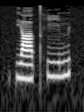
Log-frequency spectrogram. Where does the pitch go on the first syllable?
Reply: rising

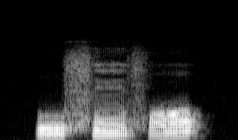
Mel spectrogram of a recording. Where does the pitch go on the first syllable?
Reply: low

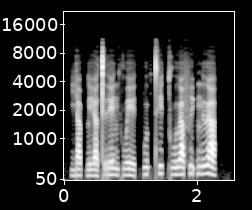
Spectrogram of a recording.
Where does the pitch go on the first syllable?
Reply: low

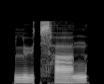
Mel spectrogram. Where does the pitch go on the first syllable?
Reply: rising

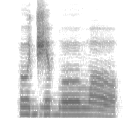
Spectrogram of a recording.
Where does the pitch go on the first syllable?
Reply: high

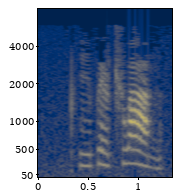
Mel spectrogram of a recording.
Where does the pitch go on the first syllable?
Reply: rising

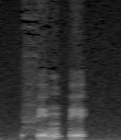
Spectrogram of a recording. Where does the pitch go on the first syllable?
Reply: rising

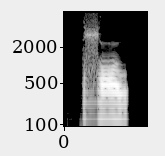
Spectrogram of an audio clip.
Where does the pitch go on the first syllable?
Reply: high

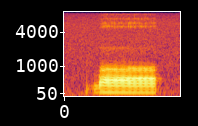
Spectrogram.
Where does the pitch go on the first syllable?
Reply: low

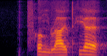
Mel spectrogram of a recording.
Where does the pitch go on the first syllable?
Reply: low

